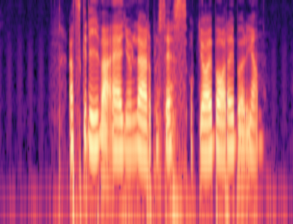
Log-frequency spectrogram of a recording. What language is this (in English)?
Swedish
